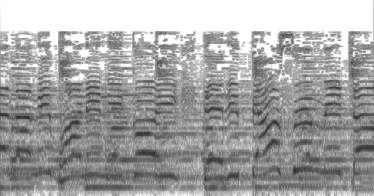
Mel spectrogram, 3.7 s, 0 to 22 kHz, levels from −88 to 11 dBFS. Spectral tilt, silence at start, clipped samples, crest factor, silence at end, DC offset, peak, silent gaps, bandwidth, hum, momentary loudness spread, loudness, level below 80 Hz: -1 dB/octave; 0 s; under 0.1%; 12 dB; 0 s; under 0.1%; 0 dBFS; none; 11.5 kHz; none; 3 LU; -11 LUFS; -60 dBFS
